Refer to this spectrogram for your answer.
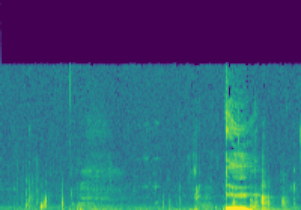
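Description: Someone drinks beetroot juice: a few faint, soft gulping and mouth sounds over quiet background, followed by a short, loud, throaty vocal exhale near the end.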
